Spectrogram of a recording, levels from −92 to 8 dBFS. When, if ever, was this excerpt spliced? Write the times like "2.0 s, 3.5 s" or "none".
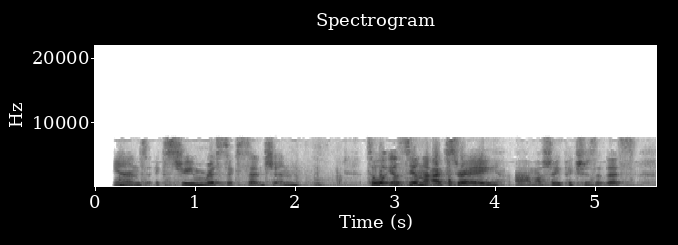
4.1 s

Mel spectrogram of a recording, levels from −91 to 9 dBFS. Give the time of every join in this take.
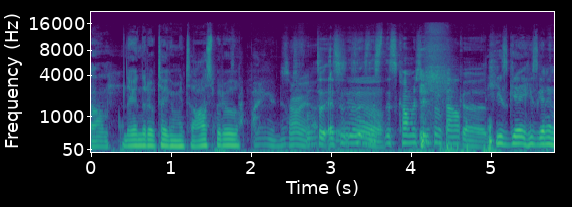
2.8 s, 4.6 s

